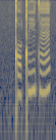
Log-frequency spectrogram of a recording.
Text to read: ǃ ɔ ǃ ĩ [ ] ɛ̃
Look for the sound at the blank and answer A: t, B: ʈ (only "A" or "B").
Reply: A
